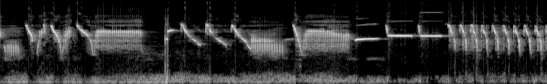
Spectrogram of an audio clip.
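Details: Canary song in the luxurious 'cengkok mewah' style, recorded as masteran: dipping notes, buzzy trills, descending slurs, two level whistles and a fast closing roll of clipped notes.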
